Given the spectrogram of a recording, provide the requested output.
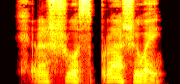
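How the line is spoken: Hissed through teeth. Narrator (Russian): сквозь зубы прошипел мужик

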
